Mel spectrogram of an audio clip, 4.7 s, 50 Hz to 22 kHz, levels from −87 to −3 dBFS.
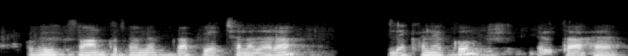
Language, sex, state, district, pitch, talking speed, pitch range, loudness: Hindi, male, Bihar, Gaya, 120 Hz, 150 wpm, 115-135 Hz, -18 LUFS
